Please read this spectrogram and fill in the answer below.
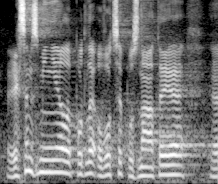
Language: Czech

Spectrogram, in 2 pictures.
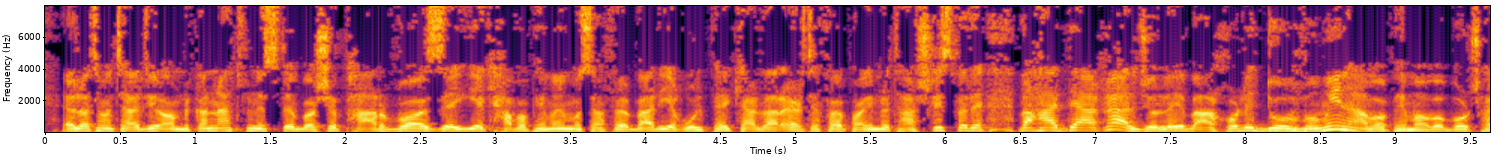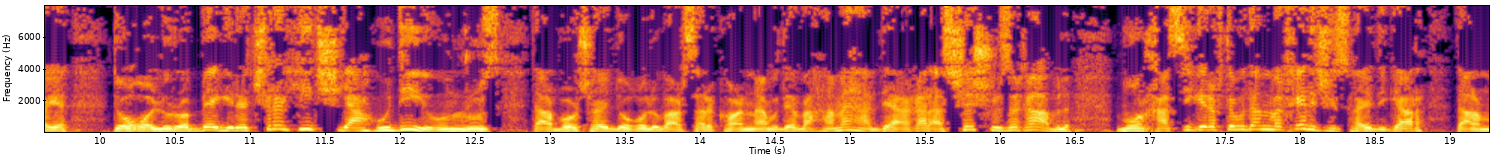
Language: Persian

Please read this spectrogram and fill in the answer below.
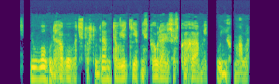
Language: Belarusian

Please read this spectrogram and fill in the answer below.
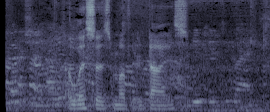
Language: English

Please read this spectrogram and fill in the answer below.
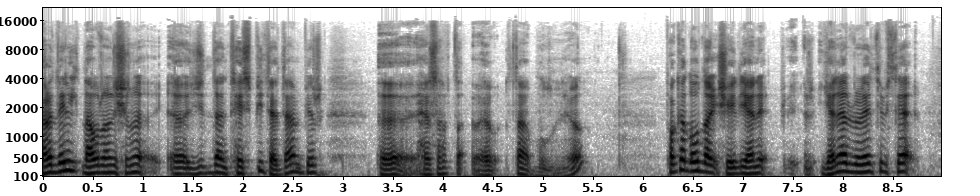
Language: Turkish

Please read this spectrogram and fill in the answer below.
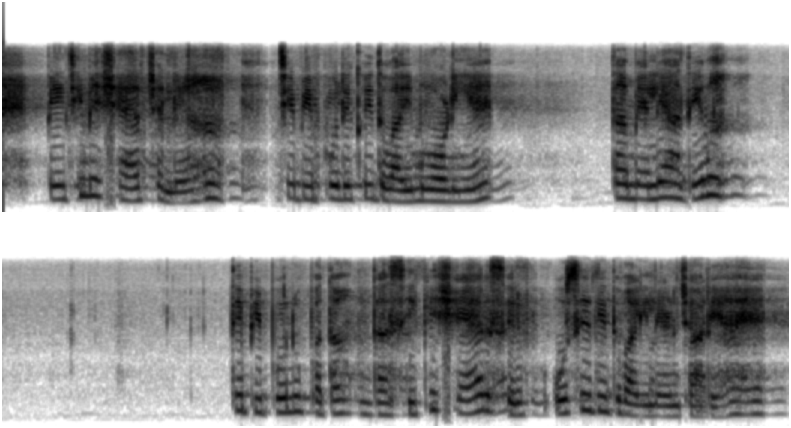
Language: Punjabi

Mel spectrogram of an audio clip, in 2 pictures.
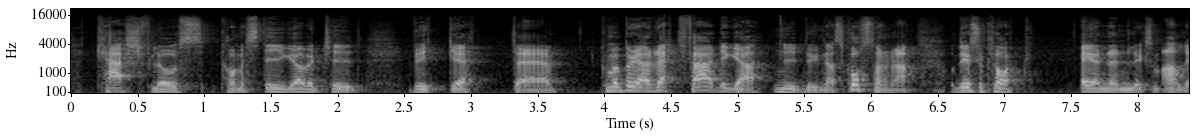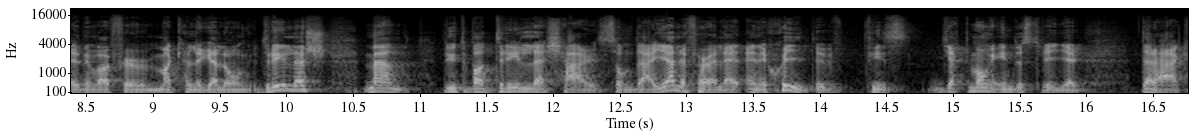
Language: Swedish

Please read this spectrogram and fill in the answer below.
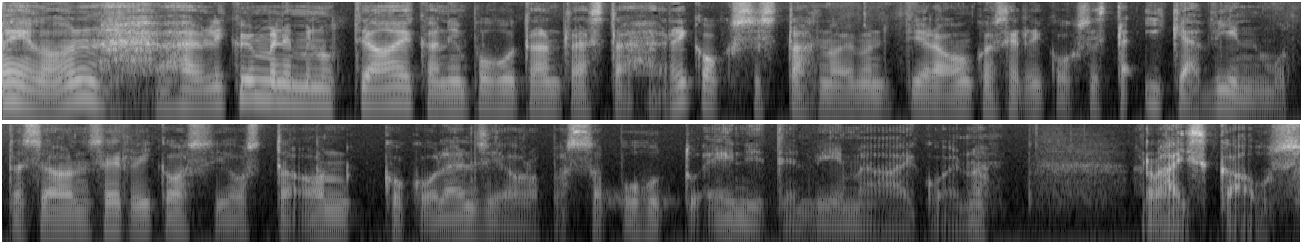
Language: Finnish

